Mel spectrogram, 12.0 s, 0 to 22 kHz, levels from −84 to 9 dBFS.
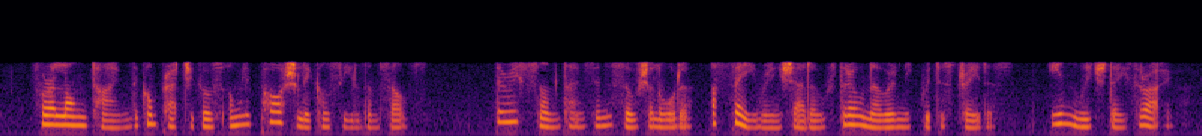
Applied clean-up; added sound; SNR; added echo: none; none; none; none.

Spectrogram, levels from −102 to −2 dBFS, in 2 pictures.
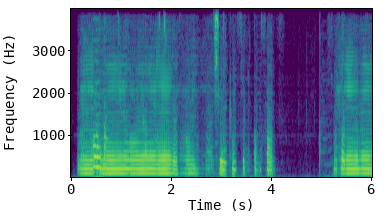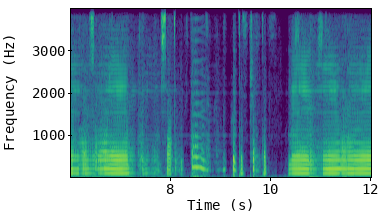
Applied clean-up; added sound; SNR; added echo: neural separator model SepFormer WHAMR!.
